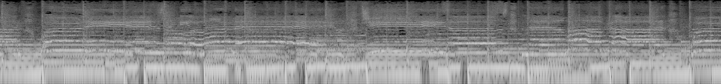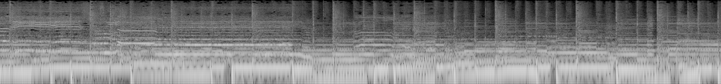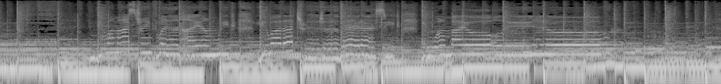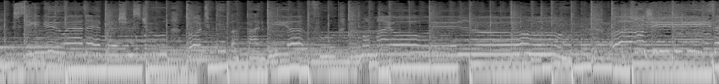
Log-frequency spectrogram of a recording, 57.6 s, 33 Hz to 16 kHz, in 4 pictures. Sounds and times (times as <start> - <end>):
Christian music: 0.0 - 57.6.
